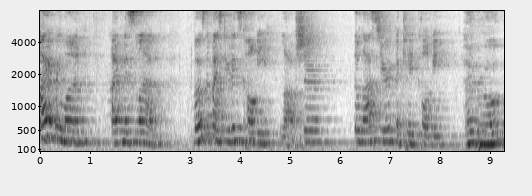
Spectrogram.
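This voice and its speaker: Speaking very slowly with a Cantonese accent, a woman's fairly high voice shows ordinary pitch variation and big swings in loudness, with noticeable background noise and audible room echo. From Hong Kong. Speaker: Mandarin teacher. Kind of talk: school assembly speech.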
